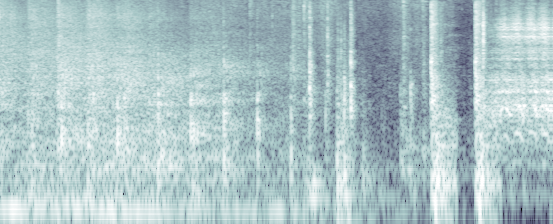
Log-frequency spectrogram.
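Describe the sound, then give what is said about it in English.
A car engine cranks over and over without catching, a rhythmic whirring turnover with a few harsher bursts near the end; the car has a fault and won't start. “Man, I don't know. I won't start. Hey, dude, it's got that virus. Excuse me. Your car sounds pretty sick.”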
